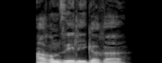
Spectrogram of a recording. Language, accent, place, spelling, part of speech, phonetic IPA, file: German, Germany, Berlin, armseligere, adjective, [ˈaʁmˌzeːlɪɡəʁə], De-armseligere.ogg
- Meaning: inflection of armselig: 1. strong/mixed nominative/accusative feminine singular comparative degree 2. strong nominative/accusative plural comparative degree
